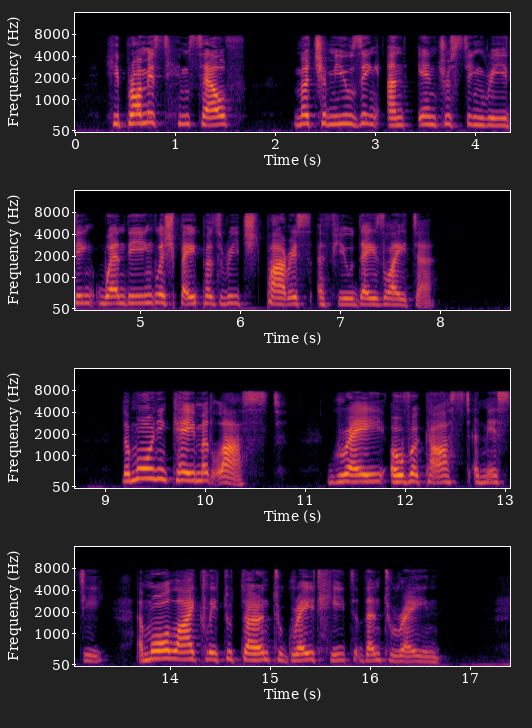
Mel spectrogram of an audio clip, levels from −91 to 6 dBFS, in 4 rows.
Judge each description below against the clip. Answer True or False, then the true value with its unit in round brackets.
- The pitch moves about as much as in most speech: True (3.6 semitones)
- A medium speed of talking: False (130 wpm)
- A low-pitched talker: False (220 Hz)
